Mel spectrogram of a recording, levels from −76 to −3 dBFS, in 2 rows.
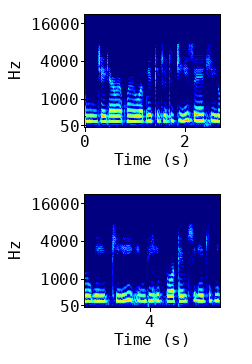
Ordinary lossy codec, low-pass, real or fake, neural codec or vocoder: none; none; fake; codec, 16 kHz, 0.5 kbps, FreqCodec, larger model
